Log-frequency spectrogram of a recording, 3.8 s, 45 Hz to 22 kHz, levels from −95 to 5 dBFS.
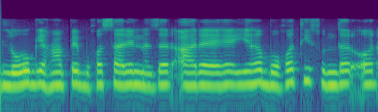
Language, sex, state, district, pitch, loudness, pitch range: Hindi, female, Chhattisgarh, Raipur, 210 Hz, -15 LUFS, 200-220 Hz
